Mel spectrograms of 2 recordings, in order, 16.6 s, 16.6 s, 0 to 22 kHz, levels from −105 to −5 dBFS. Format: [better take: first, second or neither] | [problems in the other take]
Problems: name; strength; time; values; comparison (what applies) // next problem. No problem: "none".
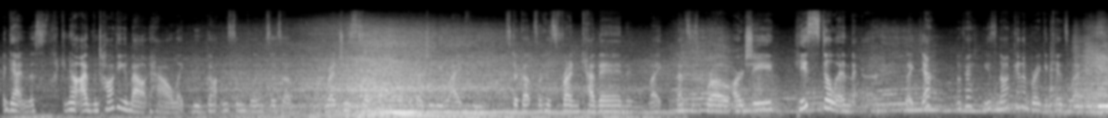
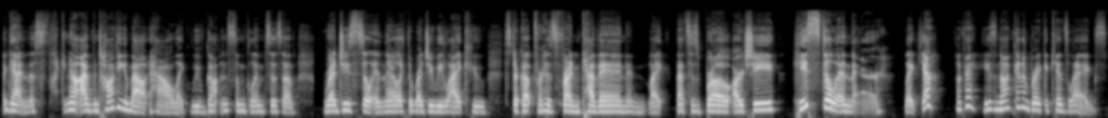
second | traffic noise; very loud; throughout; 1 dB above the speech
